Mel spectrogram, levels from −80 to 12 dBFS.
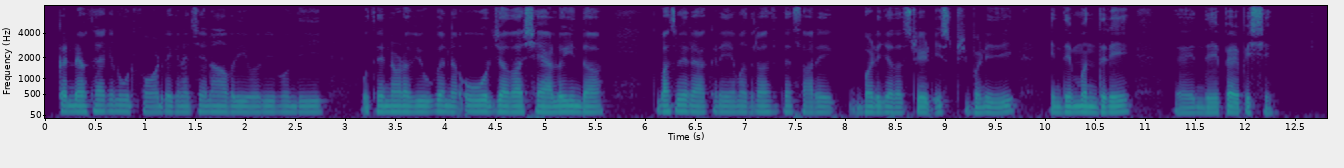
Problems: constant background noise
